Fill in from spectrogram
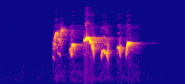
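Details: A decoy bulbul, used to draw in wild birds, sings a single rapid, liquid phrase of roughly six chirped and slurred notes lasting under a second, with near silence around it.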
